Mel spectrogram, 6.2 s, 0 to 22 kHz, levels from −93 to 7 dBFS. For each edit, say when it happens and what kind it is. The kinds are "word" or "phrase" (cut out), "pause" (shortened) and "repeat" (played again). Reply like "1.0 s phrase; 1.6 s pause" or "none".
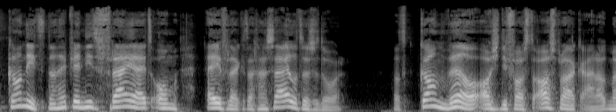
3.8 s pause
